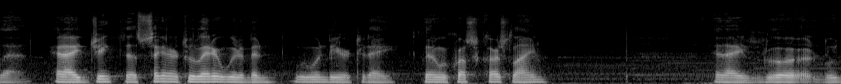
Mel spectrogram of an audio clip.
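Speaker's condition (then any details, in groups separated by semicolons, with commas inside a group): Parkinson's; speech very significantly affected, hard time talking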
